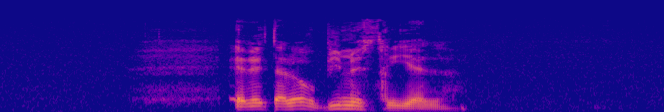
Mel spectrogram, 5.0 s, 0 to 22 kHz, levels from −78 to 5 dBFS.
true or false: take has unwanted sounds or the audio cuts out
false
